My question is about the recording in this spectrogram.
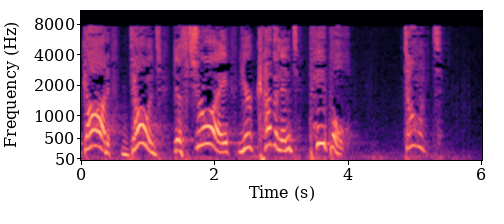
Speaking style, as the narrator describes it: he prayed urgently

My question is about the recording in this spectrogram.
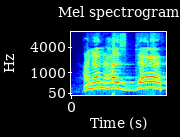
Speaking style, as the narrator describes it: he cries triumphantly

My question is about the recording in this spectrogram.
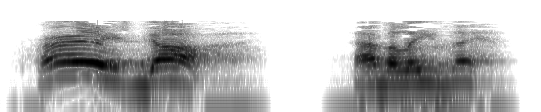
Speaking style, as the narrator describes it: the old preacher could not contain his jubilation, and he just bellowed out

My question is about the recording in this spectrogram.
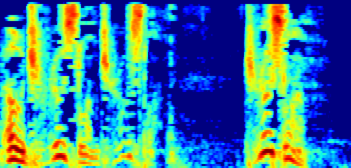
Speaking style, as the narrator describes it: he just cries out

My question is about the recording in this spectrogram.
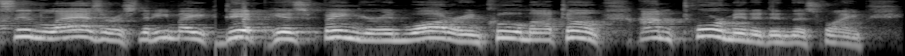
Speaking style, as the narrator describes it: The rich man cried

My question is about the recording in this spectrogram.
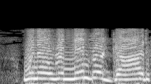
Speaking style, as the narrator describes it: I moan

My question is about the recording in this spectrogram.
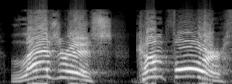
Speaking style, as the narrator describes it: he cried out

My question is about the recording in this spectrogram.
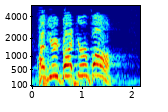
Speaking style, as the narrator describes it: when I was a good piece away, he shouted after me

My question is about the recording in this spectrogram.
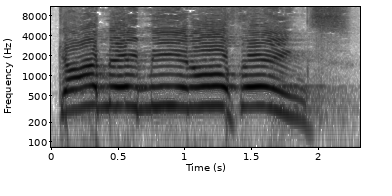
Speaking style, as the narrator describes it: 19 other kids yell

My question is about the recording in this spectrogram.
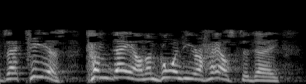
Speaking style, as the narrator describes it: He cried out to him

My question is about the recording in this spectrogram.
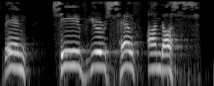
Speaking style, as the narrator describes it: cried the thief on the cross

